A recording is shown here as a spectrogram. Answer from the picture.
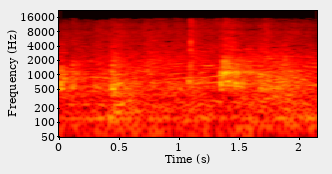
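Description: Bowling alley din: balls rolling and pins clattering, with a couple of sharp knocks and voices mixed in.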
